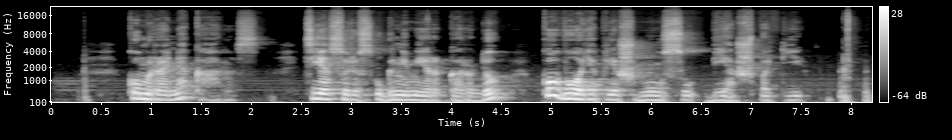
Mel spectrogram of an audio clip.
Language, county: Lithuanian, Vilnius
